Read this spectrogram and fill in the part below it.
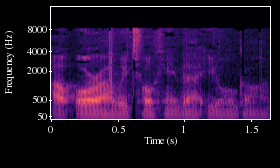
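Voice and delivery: stress on the word "or".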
